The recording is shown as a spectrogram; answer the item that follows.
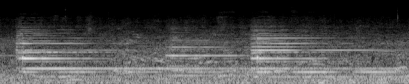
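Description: Bells chiming: struck notes of different pitches, each ringing on, the strongest just after the start and again about two and a half seconds in.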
